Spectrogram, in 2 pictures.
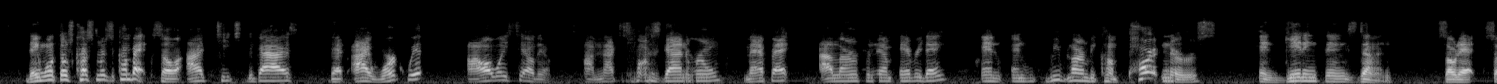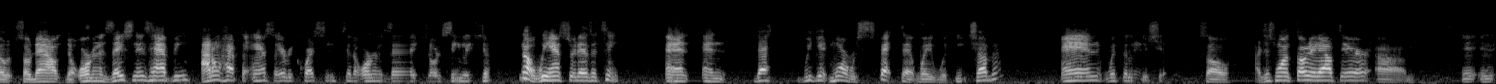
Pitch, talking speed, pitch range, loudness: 160 Hz, 210 wpm, 140-185 Hz, -23 LUFS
